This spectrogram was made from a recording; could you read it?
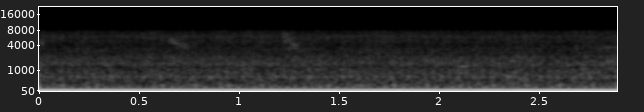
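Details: Vauxhall Vivaro van (same as Renault Trafic/Nissan Primastar) diesel that cranked but wouldn't start after clutch replacement, with oil pressure fault and no engine ECU communication; after restoring ECU power supply with a 30 amp fuse it starts straight up and idles steadily, evenly, no knocks.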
